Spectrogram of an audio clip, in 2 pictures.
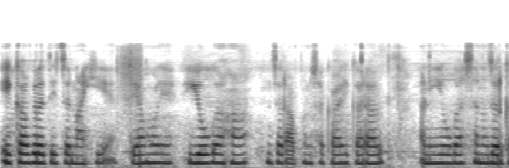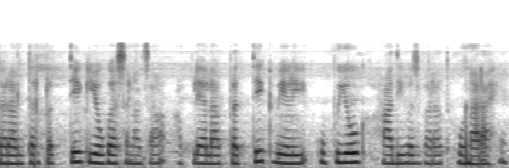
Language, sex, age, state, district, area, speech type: Marathi, female, 30-45, Maharashtra, Nanded, urban, spontaneous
